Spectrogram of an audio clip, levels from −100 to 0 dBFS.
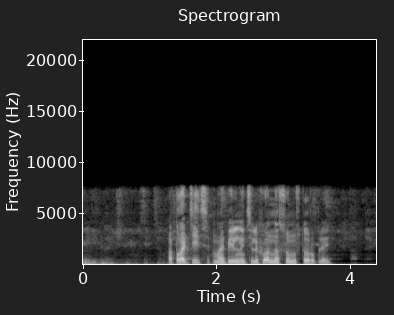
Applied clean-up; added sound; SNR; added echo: neural mask model RNNoise.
